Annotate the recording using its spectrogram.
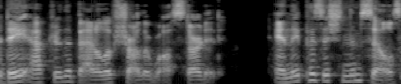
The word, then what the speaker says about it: Charleroi: Last week, we discussed General Lanrezac and his French Fifth Army as they dealt with the German attack at Charleroi. I would like to thank listener Stephen Mitchell for pointing out that I have been horrifically mispronouncing Charleroi in previous episodes.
